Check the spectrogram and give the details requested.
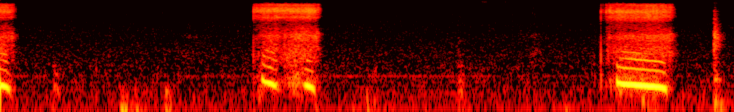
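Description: Slow breathing with two whistling, snuffly noisy breaths several seconds apart, a light sleeping snore from a cat.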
